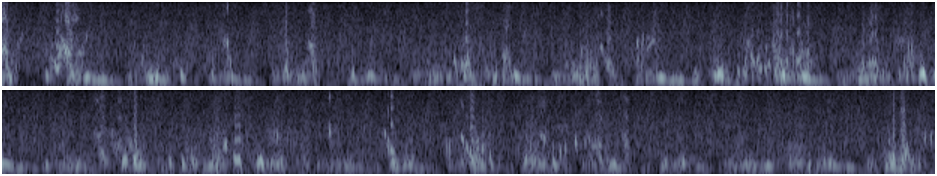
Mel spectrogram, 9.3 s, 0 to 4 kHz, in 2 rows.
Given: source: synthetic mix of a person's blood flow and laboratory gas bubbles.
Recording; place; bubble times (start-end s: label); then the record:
Doppler ultrasound of blood flow; precordium
0.00-0.11 s: bubbles
0.20-0.49 s: bubbles
0.85-0.96 s: bubbles
1.08-1.17 s: bubbles
1.39-1.61 s: bubbles
2.22-2.46 s: bubbles
2.49-2.57 s: bubbles
2.89-3.08 s: bubbles
3.14-3.29 s: bubbles
3.65-4.08 s: bubbles
4.27-4.77 s: bubbles
5.12-6.23 s: bubbles
6.28-6.35 s: bubbles
6.56-6.76 s: bubbles
6.86-7.18 s: bubbles
7.24-7.70 s: bubbles
7.75-7.83 s: bubbles
8.45-8.70 s: bubbles
8.74-8.82 s: bubbles
9.07-9.33 s: bubbles
From the record:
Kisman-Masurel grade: 242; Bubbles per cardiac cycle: several, 3 to 8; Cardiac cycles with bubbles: 100%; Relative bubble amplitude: moderate (0.250 to 0.450); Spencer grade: 3 (all of the cardiac periods contain showers or single bubble signals, but not dominating or overriding the cardiac motion signals); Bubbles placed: anywhere in the cardiac cycle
